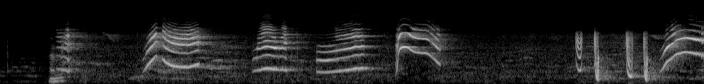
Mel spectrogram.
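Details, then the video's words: Indoor talking parrot repeating "mummy": a string of loud, harmonic, word-like syllables with swooping pitch, then quick sharp downward notes and a final rising call. "Talking parrot - Mummy Mummy Bolne Wala Tota"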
